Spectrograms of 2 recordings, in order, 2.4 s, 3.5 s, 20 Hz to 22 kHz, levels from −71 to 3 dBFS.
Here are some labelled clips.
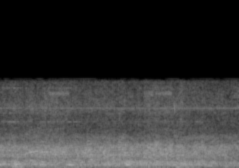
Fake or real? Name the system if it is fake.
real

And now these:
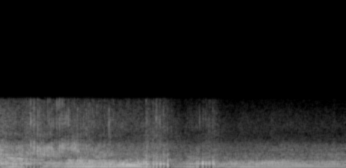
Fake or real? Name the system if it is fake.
real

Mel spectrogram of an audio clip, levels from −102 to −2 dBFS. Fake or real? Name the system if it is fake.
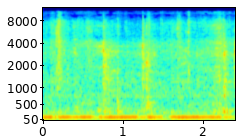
real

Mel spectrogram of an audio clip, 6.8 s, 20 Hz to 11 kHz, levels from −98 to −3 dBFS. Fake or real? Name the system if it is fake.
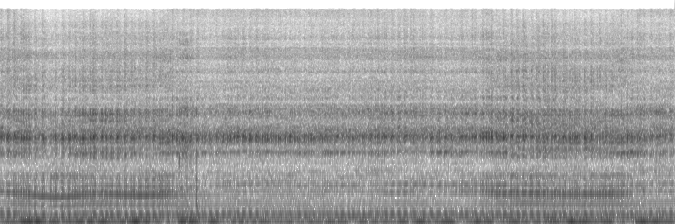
real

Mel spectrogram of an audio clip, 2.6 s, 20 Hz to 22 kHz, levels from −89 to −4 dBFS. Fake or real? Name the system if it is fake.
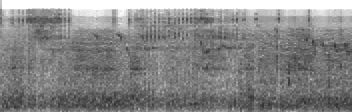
fake, vocoder, BigVGAN v2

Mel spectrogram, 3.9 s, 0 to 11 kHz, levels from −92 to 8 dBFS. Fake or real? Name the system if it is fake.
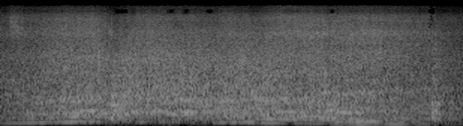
real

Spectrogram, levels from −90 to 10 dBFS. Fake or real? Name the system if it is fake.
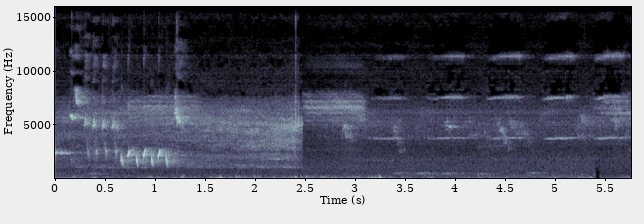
fake, vocoder, BigVGAN v2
